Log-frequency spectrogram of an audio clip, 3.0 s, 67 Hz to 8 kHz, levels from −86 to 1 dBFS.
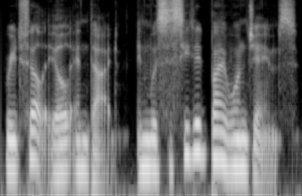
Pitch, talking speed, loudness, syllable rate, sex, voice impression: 135 Hz, 220 wpm, -17 LUFS, 5.5 syllables/s, male, very masculine, adult-like, slightly thick, cool, slightly refreshing, sincere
